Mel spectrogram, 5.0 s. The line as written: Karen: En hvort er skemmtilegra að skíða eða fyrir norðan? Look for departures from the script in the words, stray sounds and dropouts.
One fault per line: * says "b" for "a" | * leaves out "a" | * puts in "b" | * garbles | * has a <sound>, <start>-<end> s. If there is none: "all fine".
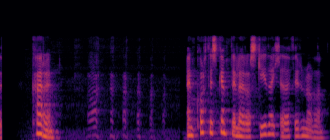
* has a laugh, 1.1-2.7 s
